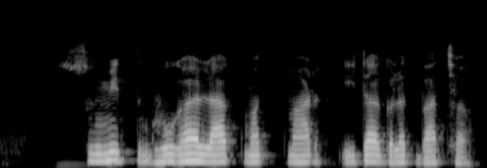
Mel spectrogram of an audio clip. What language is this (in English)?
Magahi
